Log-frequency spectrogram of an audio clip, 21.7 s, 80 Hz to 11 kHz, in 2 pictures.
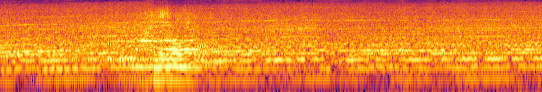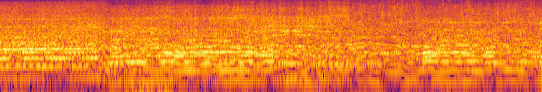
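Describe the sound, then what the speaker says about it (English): A 5-liter V8 race car engine in Assetto Corsa drones steadily and loud at high revs, pitch rising and dipping through gear changes and corners, with other vintage sports cars audible around it on the Spa Francorchamps circuit. "Well, it is a 5-liter V8 engine"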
